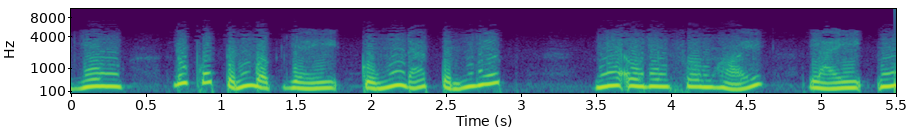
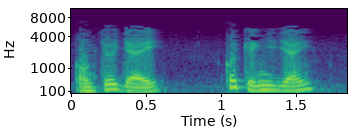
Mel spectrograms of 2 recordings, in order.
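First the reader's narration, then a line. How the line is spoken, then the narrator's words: Lowered voice. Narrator (Vietnamese): Quách Tĩnh hạ giọng nói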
